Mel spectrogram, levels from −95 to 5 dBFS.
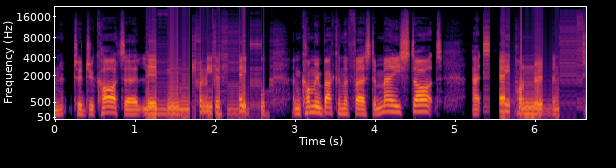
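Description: From 1.15 to 2.77 s and from 5.37 s to the end, speech becomes a rigid 66.7 Hz metallic buzz, robotic sound likely from repeated 15 ms buffers, continuous rather than gapped.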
